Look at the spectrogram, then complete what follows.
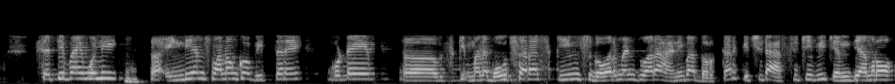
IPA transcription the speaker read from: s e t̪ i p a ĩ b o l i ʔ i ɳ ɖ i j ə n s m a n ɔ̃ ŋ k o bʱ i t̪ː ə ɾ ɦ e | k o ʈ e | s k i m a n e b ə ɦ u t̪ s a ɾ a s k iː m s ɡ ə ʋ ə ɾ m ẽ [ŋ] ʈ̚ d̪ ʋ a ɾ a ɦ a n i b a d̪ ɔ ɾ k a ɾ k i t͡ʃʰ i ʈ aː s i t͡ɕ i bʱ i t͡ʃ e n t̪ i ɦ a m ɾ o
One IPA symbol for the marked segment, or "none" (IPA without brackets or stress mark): ɳ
